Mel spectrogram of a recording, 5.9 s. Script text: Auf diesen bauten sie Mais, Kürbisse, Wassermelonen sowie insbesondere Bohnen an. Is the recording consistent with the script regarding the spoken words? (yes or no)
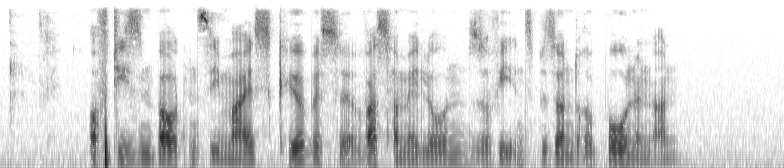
yes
